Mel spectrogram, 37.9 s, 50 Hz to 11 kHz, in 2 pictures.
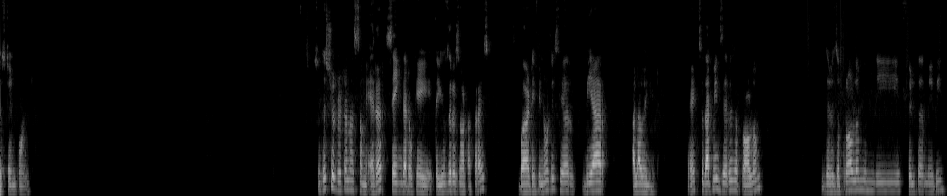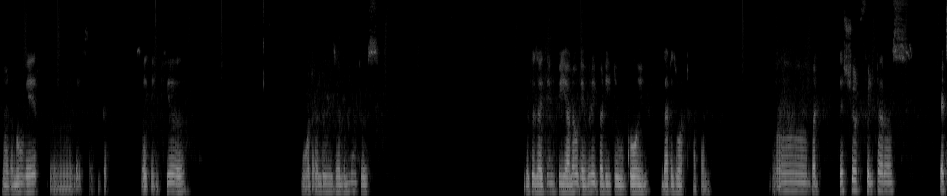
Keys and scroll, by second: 26.2 super+s.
